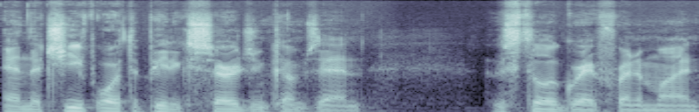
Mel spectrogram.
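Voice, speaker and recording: A man with a very deep, low pitch speaks at a very fast pace in an American accent, with ordinary pitch variation. The recording is very clean, with a silent background. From Boston area, US. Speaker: Green Beret soldier, amputee. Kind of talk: casual interview.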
